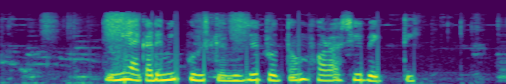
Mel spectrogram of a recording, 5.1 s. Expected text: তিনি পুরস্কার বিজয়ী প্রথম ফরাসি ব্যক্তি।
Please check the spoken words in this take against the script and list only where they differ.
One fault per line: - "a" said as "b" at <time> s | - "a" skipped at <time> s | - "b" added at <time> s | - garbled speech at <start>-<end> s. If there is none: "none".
- "একাডেমি" added at 1.4 s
